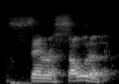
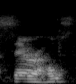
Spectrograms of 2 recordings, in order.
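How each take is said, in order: First: The name ends with a 'soda' sound. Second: The name ends with a 'hosta' sound. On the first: The speaker calls it right. "Sarasota, like soda" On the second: The speaker calls it wrong. "not Sarah Hosta. I was saying Sarah Hosta"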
